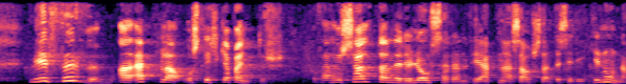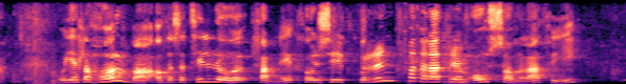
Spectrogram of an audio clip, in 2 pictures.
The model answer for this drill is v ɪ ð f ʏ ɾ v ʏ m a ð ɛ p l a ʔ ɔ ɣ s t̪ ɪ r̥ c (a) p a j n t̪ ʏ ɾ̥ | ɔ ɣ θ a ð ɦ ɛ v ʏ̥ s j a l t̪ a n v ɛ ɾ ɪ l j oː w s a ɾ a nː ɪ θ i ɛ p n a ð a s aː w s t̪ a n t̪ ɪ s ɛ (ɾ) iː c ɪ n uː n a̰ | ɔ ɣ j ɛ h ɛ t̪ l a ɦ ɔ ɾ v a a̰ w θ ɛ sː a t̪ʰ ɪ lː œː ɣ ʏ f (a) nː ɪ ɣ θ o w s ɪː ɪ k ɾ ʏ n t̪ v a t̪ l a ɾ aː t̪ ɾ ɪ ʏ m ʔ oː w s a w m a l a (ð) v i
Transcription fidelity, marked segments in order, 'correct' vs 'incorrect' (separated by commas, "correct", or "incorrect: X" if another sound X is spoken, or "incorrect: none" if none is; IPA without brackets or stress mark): correct, correct, correct, incorrect: θ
